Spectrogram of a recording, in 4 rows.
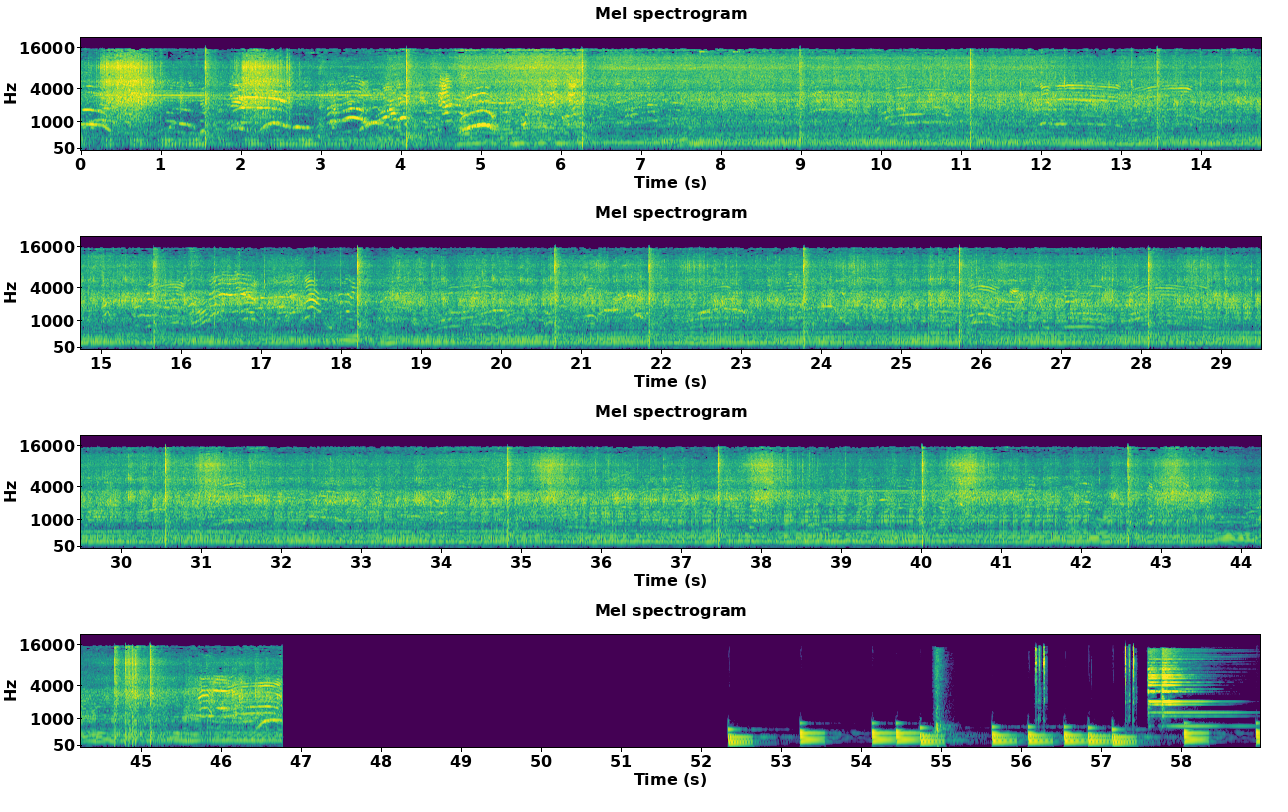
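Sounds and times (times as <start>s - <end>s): fireworks bangs: 0.0s - 2.7s, 7.9s - 16.1s, 20.2s - 27.0s, 27.6s - 33.6s, 34.6s - 38.6s, 44.4s - 45.4s.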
